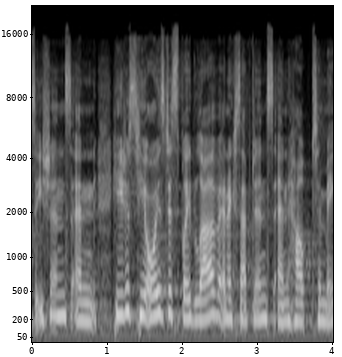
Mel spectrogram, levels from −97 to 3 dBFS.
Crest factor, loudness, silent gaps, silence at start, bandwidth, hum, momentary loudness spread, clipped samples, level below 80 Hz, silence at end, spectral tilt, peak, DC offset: 16 dB; -25 LUFS; none; 0 s; 17.5 kHz; none; 6 LU; under 0.1%; -60 dBFS; 0 s; -4.5 dB/octave; -8 dBFS; under 0.1%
